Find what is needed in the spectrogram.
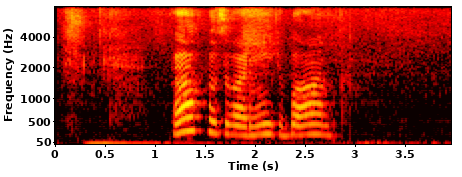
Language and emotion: Russian, sad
